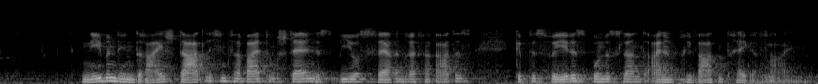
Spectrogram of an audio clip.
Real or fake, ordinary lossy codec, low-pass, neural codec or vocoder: real; Opus, 32 kbps; 5.4 kHz; none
